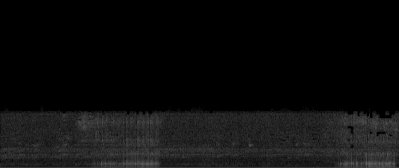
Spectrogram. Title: Wow these pugs sure can snore!!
